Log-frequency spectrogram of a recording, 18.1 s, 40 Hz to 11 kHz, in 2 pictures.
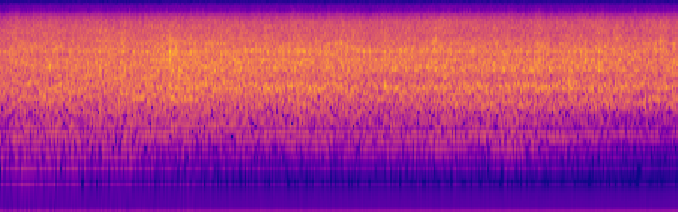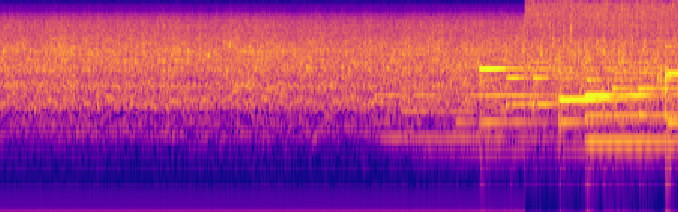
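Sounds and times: river rushing over rocks: 0.1s - 18.0s.

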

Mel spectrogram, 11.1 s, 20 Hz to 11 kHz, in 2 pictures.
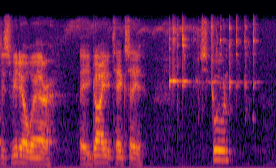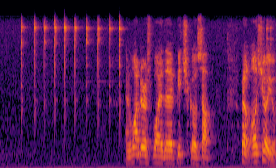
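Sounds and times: spoon tapping cup: 3.4s - 5.2s, 5.9s - 8.0s.

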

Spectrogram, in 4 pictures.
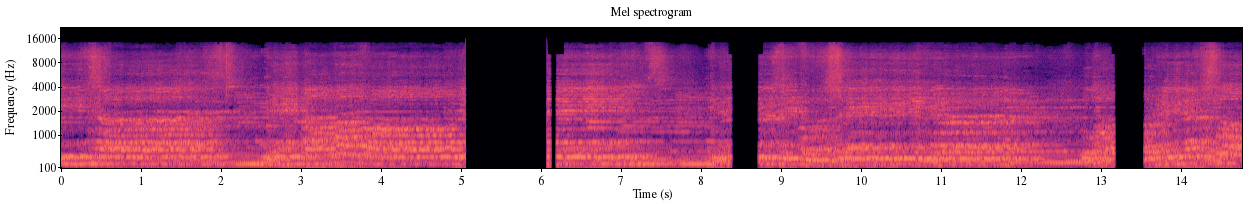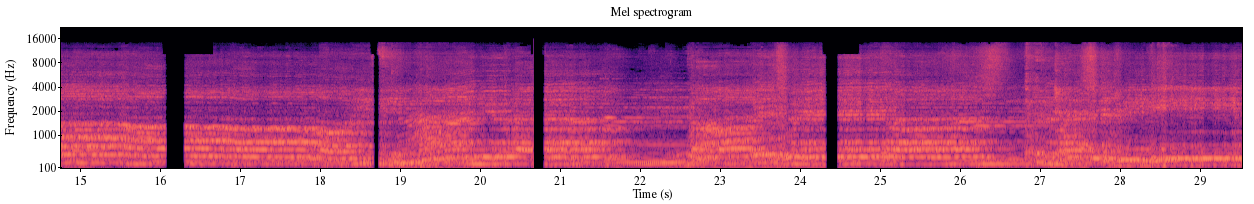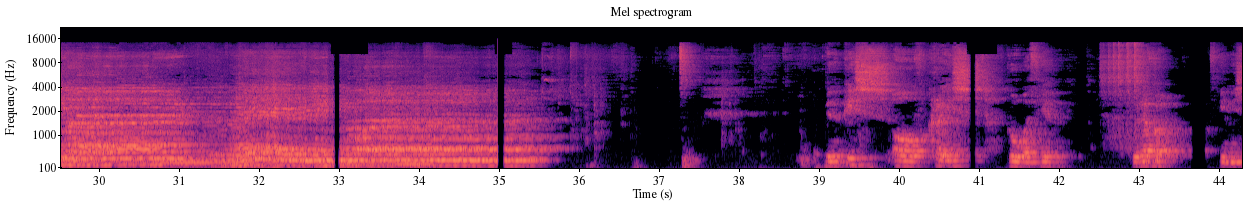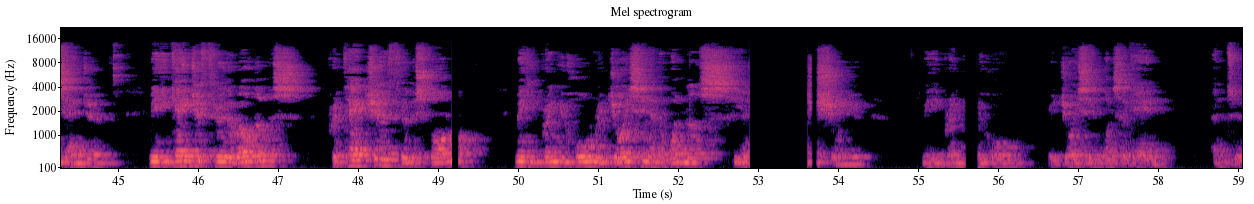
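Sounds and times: choir singing a hymn over speaker: 0.0s - 5.1s, 6.1s - 35.6s.

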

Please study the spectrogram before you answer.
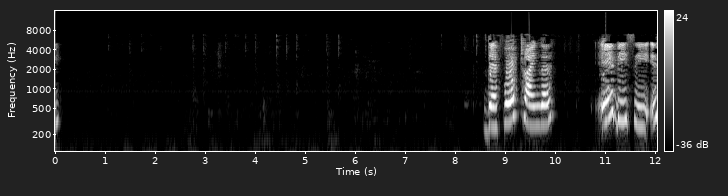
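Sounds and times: steady low hum: 0.0s - 12.0s
stylus ticking on pen tablet: 1.0s - 5.9s, 10.0s - 10.9s.

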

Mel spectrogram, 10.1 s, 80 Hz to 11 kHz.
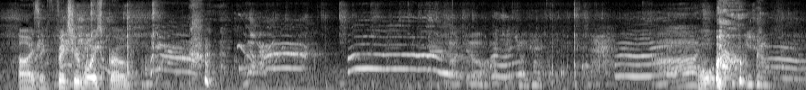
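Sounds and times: man making cat-like squeals: 0.7s - 6.6s.

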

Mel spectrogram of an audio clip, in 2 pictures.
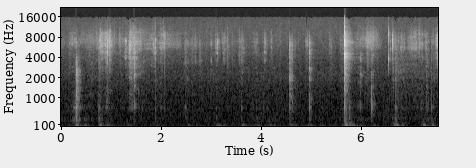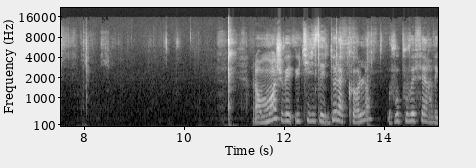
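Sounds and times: paper rustling: 0.4s - 4.2s, 5.9s - 10.4s, 12.3s - 14.1s
bone folder scraping paper: 12.4s - 14.0s.

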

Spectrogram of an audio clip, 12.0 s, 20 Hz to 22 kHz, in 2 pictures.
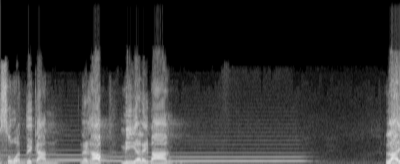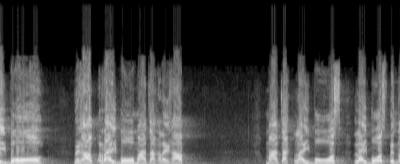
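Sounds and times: steady whistle-like tone: 0.0s - 5.0s.

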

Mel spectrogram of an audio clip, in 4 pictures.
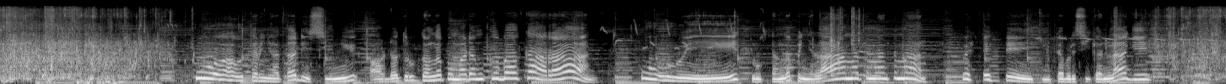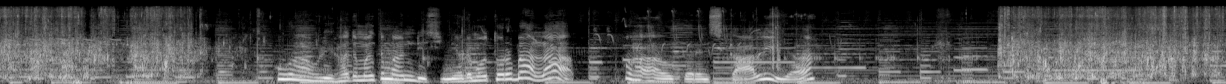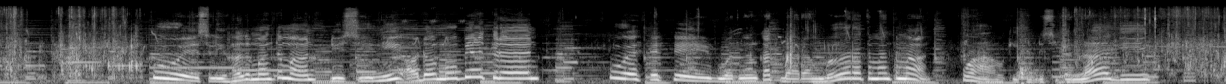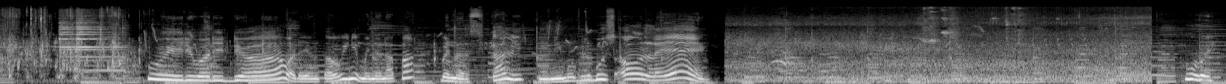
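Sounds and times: hand scrubbing toy in water: 0.0s - 2.0s, 11.3s - 15.0s, 22.2s - 26.4s, 35.1s - 38.2s
water sloshing and splashing: 0.0s - 2.1s, 11.1s - 15.2s, 21.8s - 26.6s, 34.7s - 38.4s
background music with low bass: 0.0s - 49.0s.

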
